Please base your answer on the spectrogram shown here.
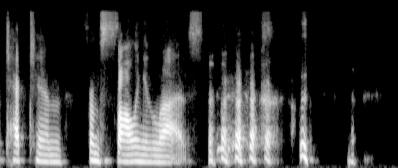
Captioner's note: laughs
